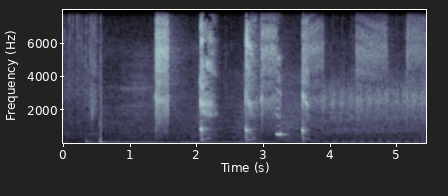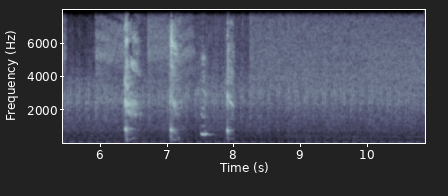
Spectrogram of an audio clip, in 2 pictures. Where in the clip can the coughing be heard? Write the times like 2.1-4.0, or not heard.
2.0-3.8, 6.3-8.1.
